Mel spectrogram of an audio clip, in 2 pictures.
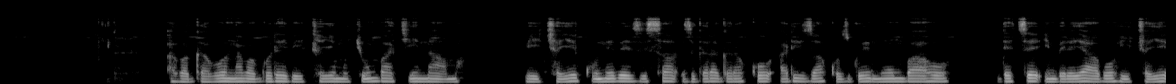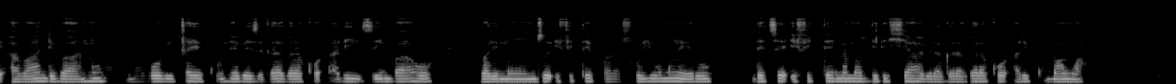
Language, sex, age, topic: Kinyarwanda, male, 18-24, finance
